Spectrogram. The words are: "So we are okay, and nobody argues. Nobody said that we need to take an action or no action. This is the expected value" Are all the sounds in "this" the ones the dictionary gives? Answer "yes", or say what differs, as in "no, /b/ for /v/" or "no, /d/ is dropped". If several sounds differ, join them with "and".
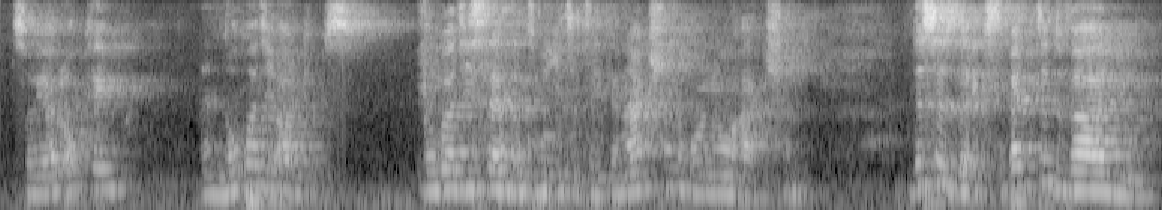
yes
